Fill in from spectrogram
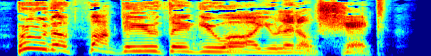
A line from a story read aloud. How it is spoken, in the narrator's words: the giant screamed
